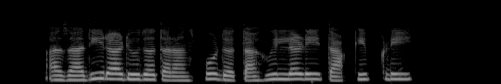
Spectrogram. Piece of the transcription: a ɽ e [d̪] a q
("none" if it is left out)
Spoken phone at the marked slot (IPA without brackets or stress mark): t̪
